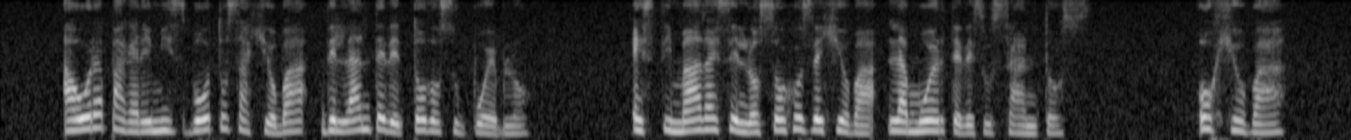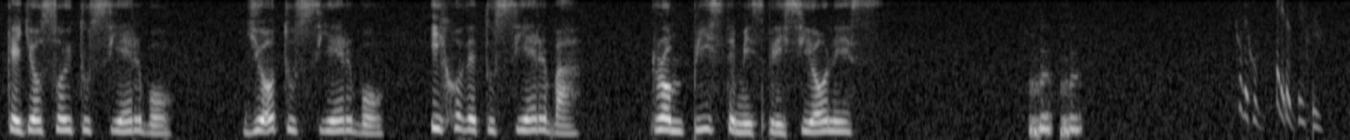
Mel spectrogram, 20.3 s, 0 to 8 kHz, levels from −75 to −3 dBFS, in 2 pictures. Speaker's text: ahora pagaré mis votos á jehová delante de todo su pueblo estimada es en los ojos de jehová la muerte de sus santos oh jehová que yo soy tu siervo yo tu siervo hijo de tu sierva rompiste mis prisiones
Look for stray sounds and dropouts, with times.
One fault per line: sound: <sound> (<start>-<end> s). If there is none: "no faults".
sound: laugh (17.8-18.3 s)
sound: chirp (19.4-20.1 s)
